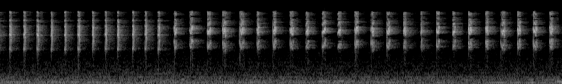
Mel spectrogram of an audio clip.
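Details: Male lovebird singing in the slow "minor" style, recorded to train other birds. A steady series of harsh, high, buzzy chirps repeats about three times a second with no pause.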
